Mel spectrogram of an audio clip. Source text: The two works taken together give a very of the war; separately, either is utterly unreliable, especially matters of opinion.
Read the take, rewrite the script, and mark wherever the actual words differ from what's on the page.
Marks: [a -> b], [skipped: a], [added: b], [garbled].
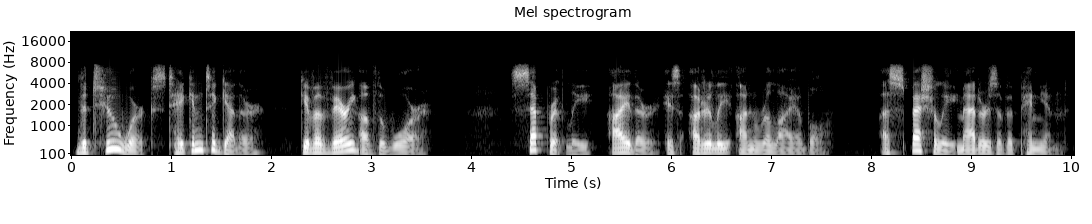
The two works taken together give a very of the war; separately, either is utterly unreliable, especially matters of opinion.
